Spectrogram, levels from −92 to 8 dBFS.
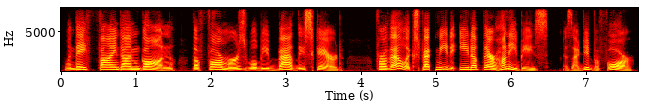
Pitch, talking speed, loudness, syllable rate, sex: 185 Hz, 195 wpm, -18 LUFS, 4.7 syllables/s, female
